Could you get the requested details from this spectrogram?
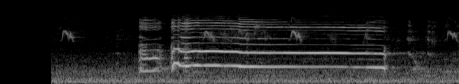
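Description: A rooster gives one full crow: a short rising start, then a long, strained, level note held for about two seconds before breaking off, over a steady background hiss.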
